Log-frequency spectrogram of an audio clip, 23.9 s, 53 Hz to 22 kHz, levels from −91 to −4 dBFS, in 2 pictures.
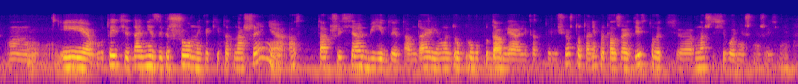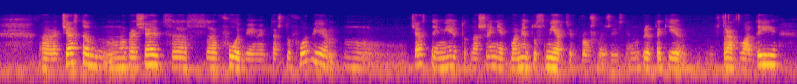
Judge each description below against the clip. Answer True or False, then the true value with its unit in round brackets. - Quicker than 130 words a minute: False (120 wpm)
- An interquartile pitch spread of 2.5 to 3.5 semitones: True (2.8 semitones)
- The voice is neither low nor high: True (170 Hz)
